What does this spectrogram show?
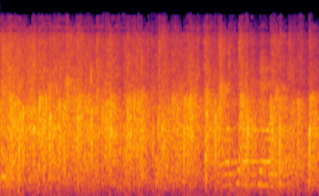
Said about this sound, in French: On applaudit pour PFFG.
